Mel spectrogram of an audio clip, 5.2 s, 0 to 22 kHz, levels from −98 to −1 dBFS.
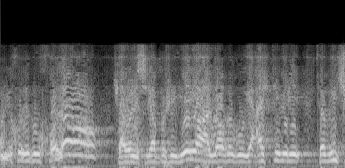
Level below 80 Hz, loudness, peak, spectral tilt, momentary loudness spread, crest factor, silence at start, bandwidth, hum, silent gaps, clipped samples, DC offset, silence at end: -44 dBFS; -19 LUFS; -10 dBFS; -4.5 dB/octave; 5 LU; 10 dB; 0 s; 7.6 kHz; none; none; under 0.1%; 0.5%; 0 s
